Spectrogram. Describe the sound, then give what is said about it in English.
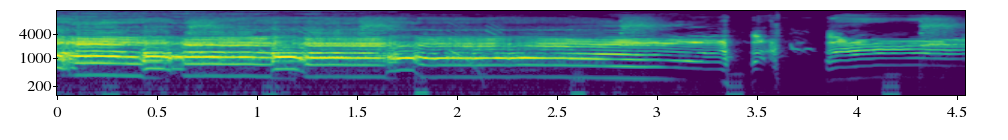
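A loud, agonized shriek drawn out into a long wailing scream, nearly unbroken, faltering briefly near the end before the wail resumes. “You see, a profoundly agonizing death will always encourage one to shriek and howl and wail and scream and bellow.”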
